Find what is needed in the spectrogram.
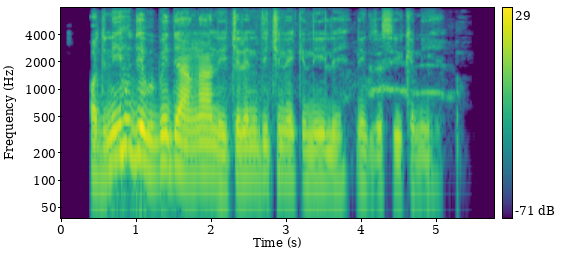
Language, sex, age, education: Igbo, male, 15-29, tertiary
